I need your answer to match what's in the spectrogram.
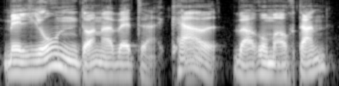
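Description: A blustering old field marshal booms out blunt oaths in a low, gravelly voice, as a male reader puts him on. He speaks slowly and heavily. The storybook recording is close and dry. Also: lively intonation, no room sound, exaggerated voice. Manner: loud blunt outbursts and oaths.

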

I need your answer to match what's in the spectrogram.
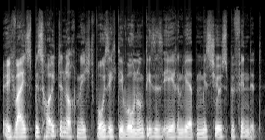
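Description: Audiobook role: a man playing a cool, unflappable hunchbacked scholar, slow and gravelly. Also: on the low side, steady tone. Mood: calm. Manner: cool, polite, measured.

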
